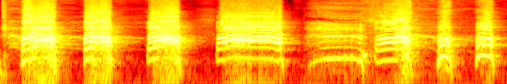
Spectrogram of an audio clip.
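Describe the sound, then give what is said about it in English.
A voice imitates a terrified scream in a rapid series of about eight loud, shrill, strained bursts with brief gaps between them, with no speech. “She screams in terror.”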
